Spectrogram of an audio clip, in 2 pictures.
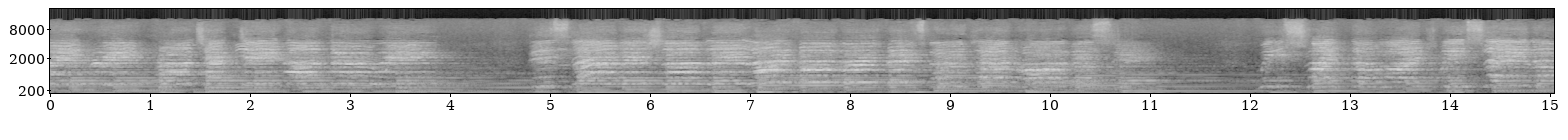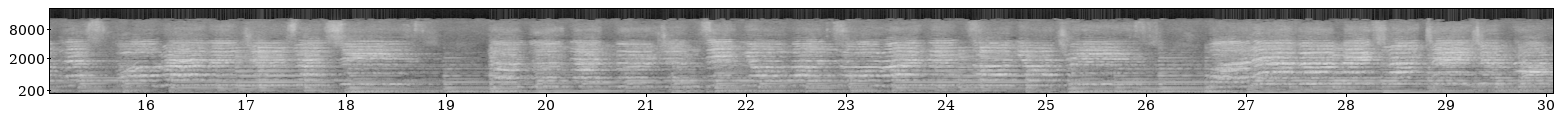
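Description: Choir singing a hymn-like anthem in held chords, played from a vinyl record.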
